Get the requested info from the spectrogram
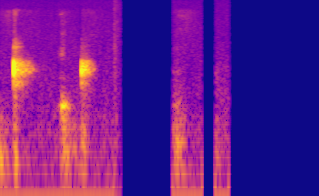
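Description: A few faint, short clicks in near silence, the two loudest just after the start and about half a second later.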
